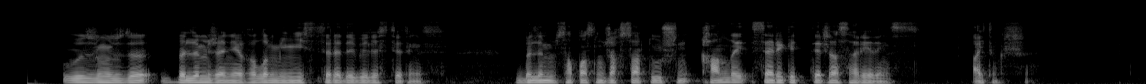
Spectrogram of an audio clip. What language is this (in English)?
Kazakh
